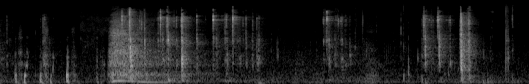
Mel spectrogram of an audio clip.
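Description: Rapid clicking of computer keyboard keys in irregular bursts, moderately loud, with brief pauses between flurries of keystrokes and no one speaking.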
